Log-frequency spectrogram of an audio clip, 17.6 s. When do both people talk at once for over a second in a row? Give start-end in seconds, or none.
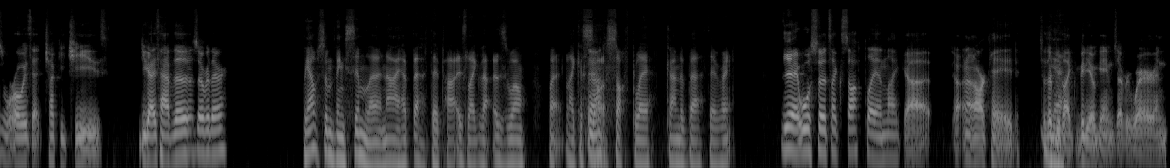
none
